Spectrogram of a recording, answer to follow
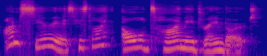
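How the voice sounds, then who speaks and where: A woman voicing a self-deprecating, crush-struck teenage theatre girl from a novel, chatty, excitable and teasing. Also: fairly high pitch, a little slow, heavily acted. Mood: gushing.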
